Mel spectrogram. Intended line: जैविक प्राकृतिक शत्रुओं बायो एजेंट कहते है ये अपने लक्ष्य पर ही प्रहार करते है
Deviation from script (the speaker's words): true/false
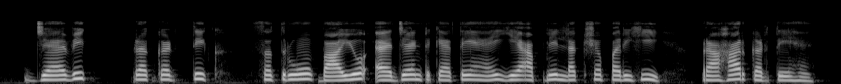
false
